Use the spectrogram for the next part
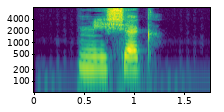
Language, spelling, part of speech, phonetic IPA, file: Polish, misiek, noun, [ˈmʲiɕɛk], Pl-misiek.ogg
